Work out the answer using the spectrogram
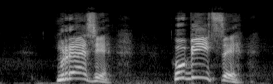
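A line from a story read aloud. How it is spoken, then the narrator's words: Shouted. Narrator (Russian): Закричал Ансар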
